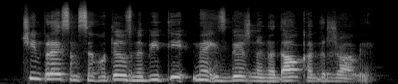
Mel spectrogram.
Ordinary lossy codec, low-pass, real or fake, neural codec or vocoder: none; none; fake; codec, 44.1 kHz, 2.6 kbps, DAC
